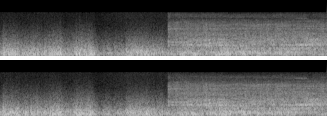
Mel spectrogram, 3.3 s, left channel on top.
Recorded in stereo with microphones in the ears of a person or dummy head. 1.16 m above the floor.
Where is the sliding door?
Centre (ahead or behind).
